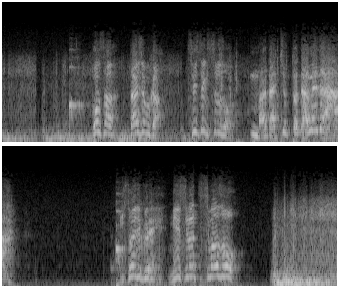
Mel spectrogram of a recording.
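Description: A young man speaks firmly over a headset radio.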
